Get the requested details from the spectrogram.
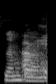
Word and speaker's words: Zambrano: Yes, Zambrano.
